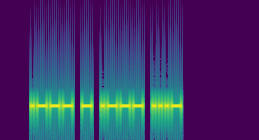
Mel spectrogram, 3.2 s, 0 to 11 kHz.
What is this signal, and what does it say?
Morse code, heard as a keyed tone, about 30 wpm, 700 Hz. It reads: JTJV
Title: Four Challenging Letter-Number Combinations 30wpm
